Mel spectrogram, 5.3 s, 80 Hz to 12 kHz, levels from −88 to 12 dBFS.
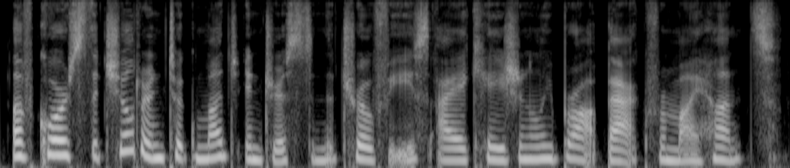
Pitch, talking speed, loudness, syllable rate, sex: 220 Hz, 195 wpm, -20 LUFS, 5.3 syllables/s, female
